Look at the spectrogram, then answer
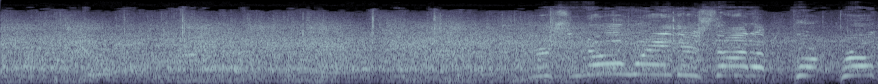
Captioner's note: audience cheering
